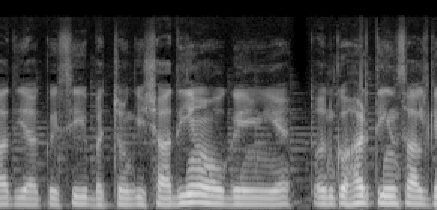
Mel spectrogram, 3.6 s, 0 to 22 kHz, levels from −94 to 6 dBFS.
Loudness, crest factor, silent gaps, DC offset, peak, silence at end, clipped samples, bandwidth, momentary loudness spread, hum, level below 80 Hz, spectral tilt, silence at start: -18 LUFS; 16 dB; none; under 0.1%; 0 dBFS; 0 s; under 0.1%; 12.5 kHz; 8 LU; none; -60 dBFS; -7 dB/octave; 0 s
